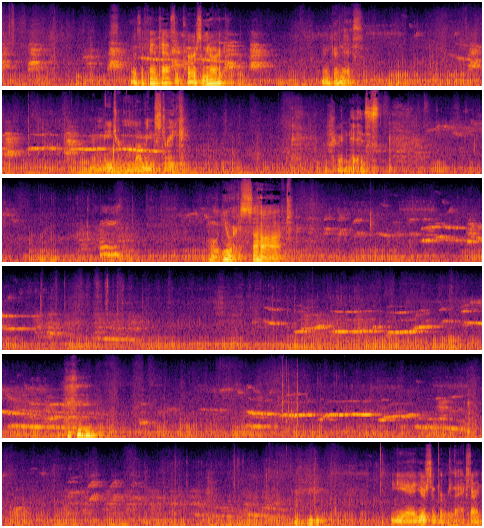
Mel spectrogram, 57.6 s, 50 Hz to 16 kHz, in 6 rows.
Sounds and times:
Purr: 0:00.0 - 0:57.6.

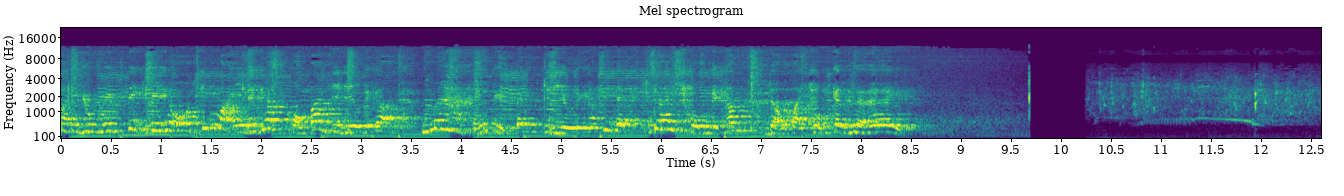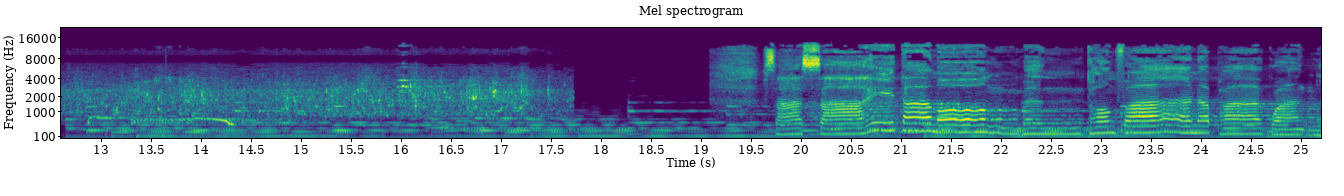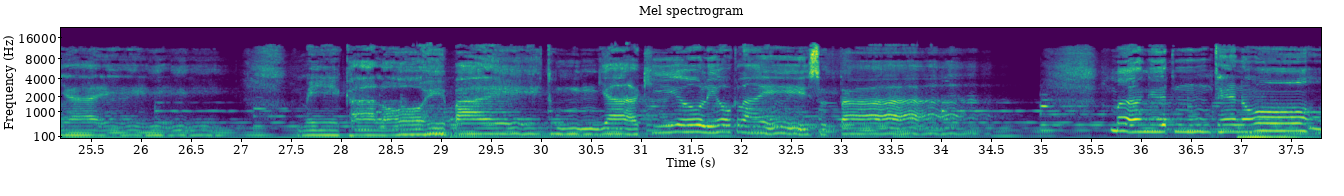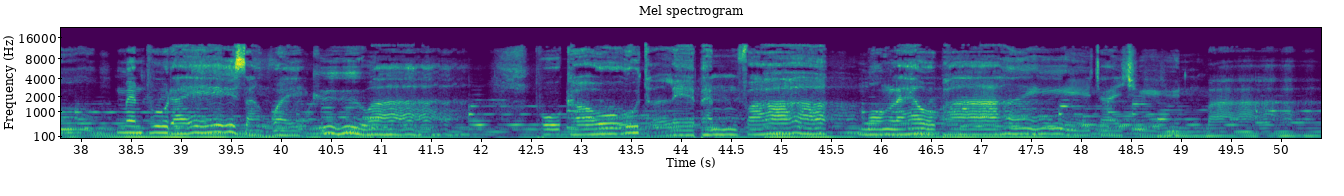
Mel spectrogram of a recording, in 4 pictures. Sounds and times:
New-age music: 0:00.0 - 0:08.6, 0:10.3 - 0:50.4.

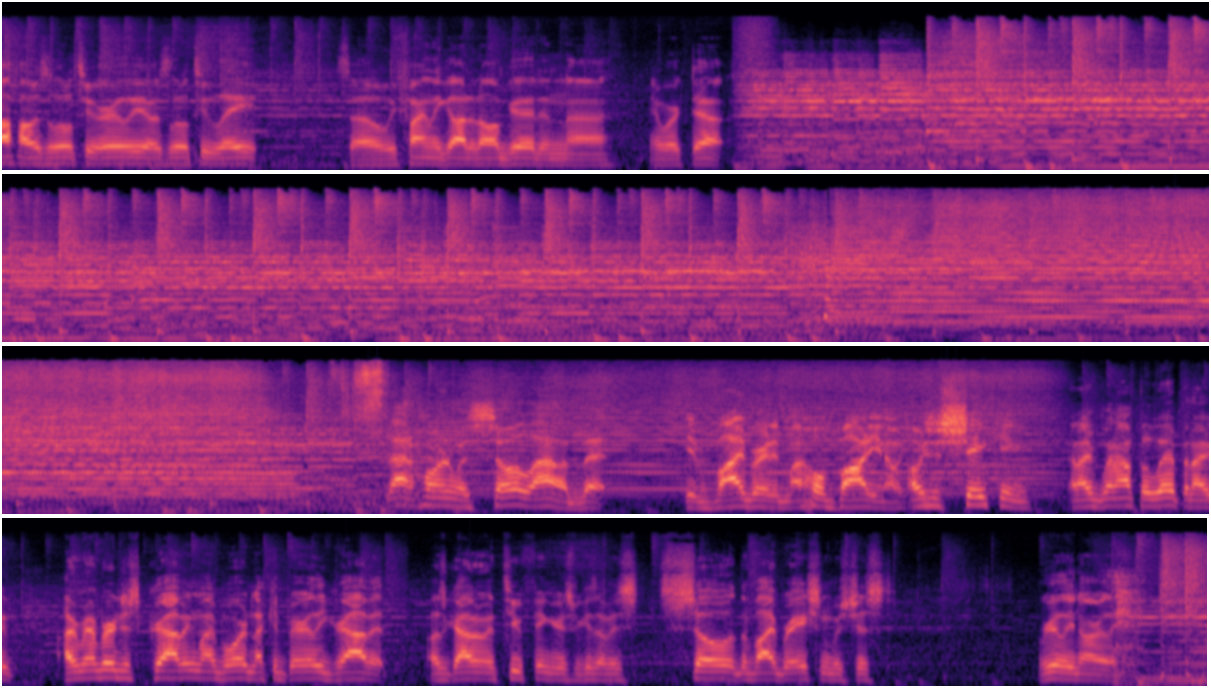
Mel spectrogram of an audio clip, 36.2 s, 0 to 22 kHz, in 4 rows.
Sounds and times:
Music: 0:00.0 - 0:36.2
Train horn: 0:15.0 - 0:26.4.

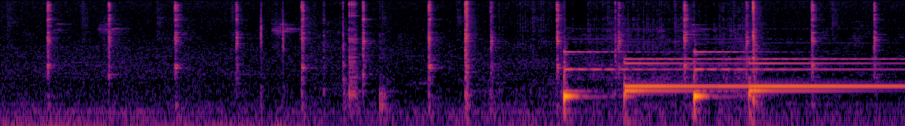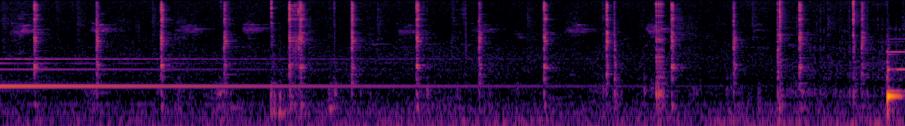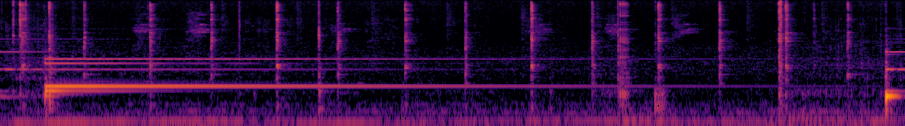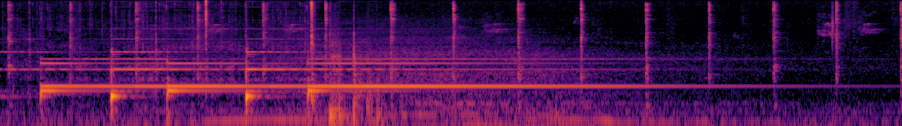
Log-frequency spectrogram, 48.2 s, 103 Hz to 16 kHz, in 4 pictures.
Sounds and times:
Tick-tock: 0:07.4 - 0:21.2, 0:21.8 - 0:47.6.

